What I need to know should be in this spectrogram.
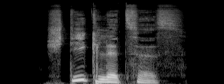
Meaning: genitive of Stieglitz
- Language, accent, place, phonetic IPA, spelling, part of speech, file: German, Germany, Berlin, [ˈʃtiːˌɡlɪt͡səs], Stieglitzes, noun, De-Stieglitzes.ogg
